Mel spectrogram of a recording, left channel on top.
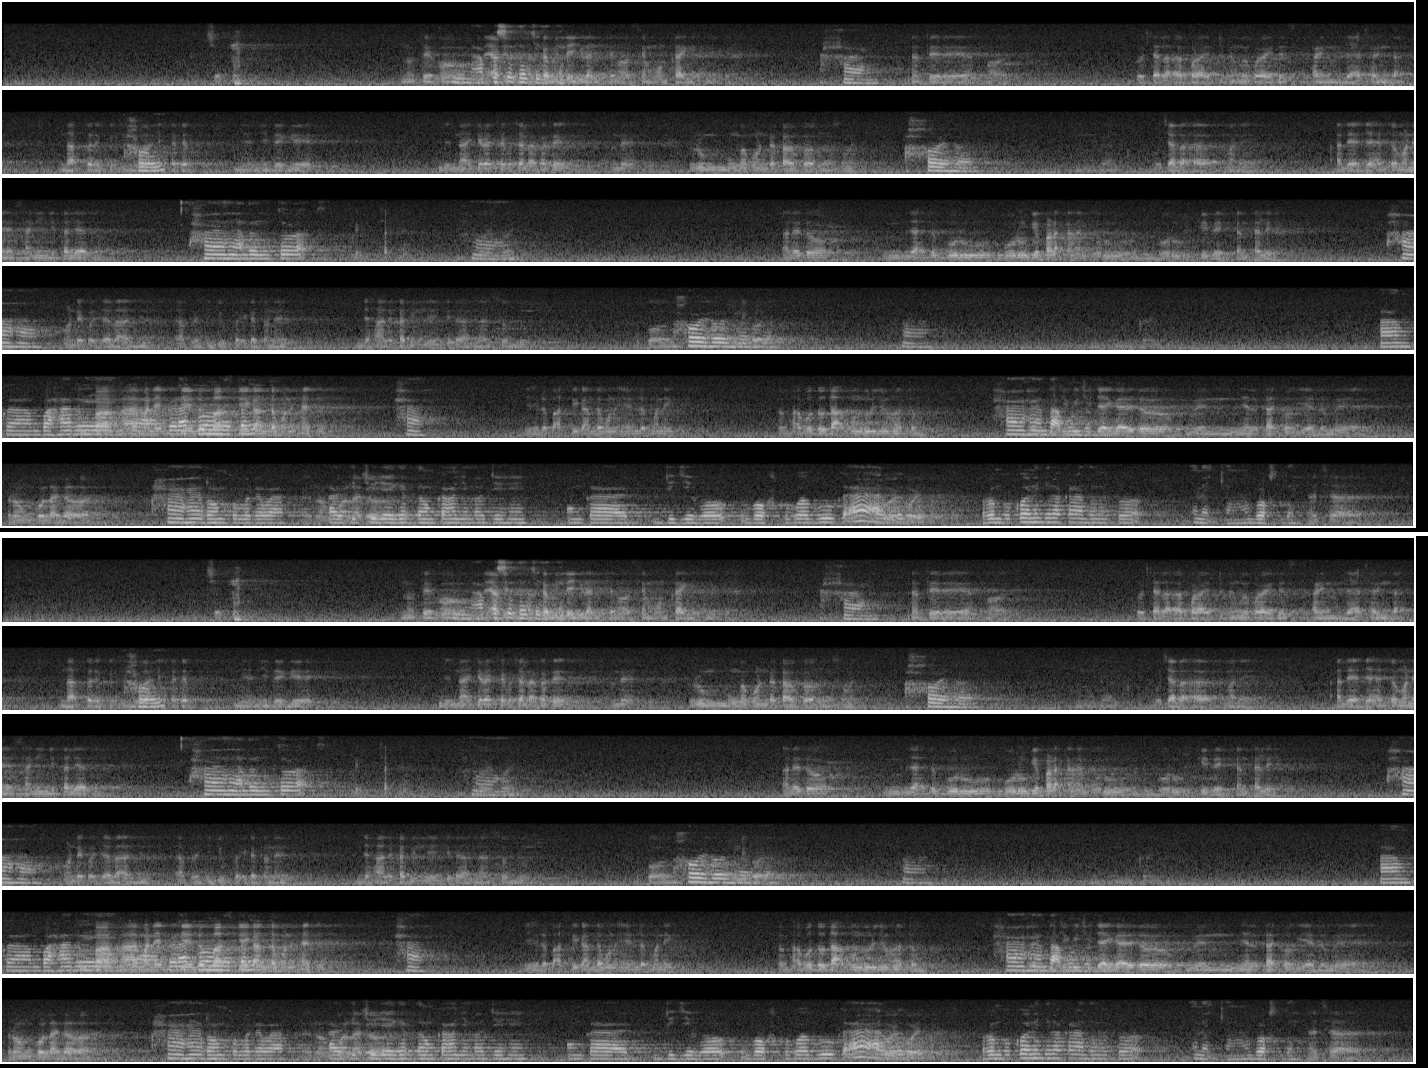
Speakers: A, on the right; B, on the left.
A: ᱟᱪᱪᱷᱟ ᱱᱚᱛᱮ ᱦᱚᱸ
B: ᱦᱮᱸ
A: ᱢᱟᱱᱮ
B: ᱟᱯᱮ
A: ᱟᱵᱤᱱ
B: ᱥᱮᱫ
A: ᱡᱟᱦᱟᱸ
B: ᱫᱚ ᱪᱮᱫ
A: ᱞᱮᱠᱟ ᱵᱤᱱ ᱞᱟᱹᱭ ᱠᱮᱫᱟ ᱱᱚᱛᱮ ᱦᱚᱸ ᱥᱮᱢ ᱚᱱᱠᱟ ᱜᱮ ᱦᱩᱭᱩᱜᱼᱟ
B: ᱦᱮᱸ
A: ᱱᱚᱛᱮ ᱨᱮ ᱦᱚᱸ ᱠᱚ ᱪᱟᱞᱟᱜᱼᱟ ᱠᱚᱲᱟ ᱜᱤᱫᱽᱨᱟᱹ ᱰᱟᱺᱜᱽᱣᱟᱹ ᱠᱚᱲᱟ ᱜᱤᱫᱟᱹᱨ ᱥᱟᱹᱲᱤᱢ ᱡᱟᱦᱮᱨ ᱥᱟᱹᱲᱤᱢ ᱫᱟᱵ ᱫᱟᱵ ᱠᱟᱛᱮ ᱠᱚ ᱦᱤᱡᱩᱜᱼᱟ
B: ᱦᱳᱭ
A: ᱦᱮᱡ ᱠᱟᱛᱮ ᱧᱤᱼᱧᱤᱫᱟᱹ ᱜᱮ ᱱᱟᱭᱠᱮ ᱨᱟᱪᱟ ᱛᱮ ᱠᱚ ᱪᱟᱞᱟᱣ ᱠᱟᱛᱮᱫ ᱚᱸᱰᱮ ᱨᱩᱢ ᱵᱚᱸᱜᱟ ᱵᱚᱱ ᱰᱟᱠᱟᱣ ᱠᱚᱣᱟ ᱩᱱ ᱥᱚᱢᱚᱭ
B: ᱦᱳᱭ ᱦᱳᱭ
A: ᱚᱱᱠᱟᱱ ᱠᱚᱼᱠᱚ ᱪᱟᱞᱟᱜᱼᱟ ᱢᱟᱱᱮ ᱟᱞᱮᱭᱟᱜ ᱡᱟᱦᱮᱸᱨ ᱫᱚ ᱢᱟᱱᱮ ᱥᱟᱺᱜᱤᱧ ᱜᱮᱛᱟ ᱞᱮᱭᱟ ᱛᱚ
B: ᱦᱮᱸ ᱦᱮᱸ ᱟᱫᱚ ᱡᱚᱛᱚ ᱦᱚᱲᱟᱜ
A: <unintelligible> ᱦᱮᱸ
B: ᱦᱮᱸ
A: ᱦᱳᱭ ᱦᱳᱭ
B: <inaudible>
A: ᱟᱞᱮ ᱫᱚ ᱡᱟᱦᱮᱸᱨ ᱫᱚ ᱵᱩᱨᱩ ᱵᱩᱨᱩ ᱜᱮ ᱯᱟᱲᱟᱜ ᱠᱟᱱᱟ ᱵᱩᱨᱩ ᱵᱩᱨᱩ ᱵᱷᱤᱛᱤᱨ ᱨᱮ ᱠᱟᱱ ᱛᱟᱞᱮᱭᱟ
B: ᱦᱮᱸ ᱦᱮᱸ
A: ᱚᱸᱰᱮ ᱠᱚ ᱪᱟᱞᱟᱜᱼᱟ ᱛᱟᱯᱚᱨᱮ ᱦᱤᱡᱩᱜ ᱠᱚ ᱦᱮᱡ ᱠᱟᱛᱮ ᱚᱱᱮ ᱡᱟᱦᱟᱸ ᱞᱮᱠᱟ ᱵᱤᱱ ᱞᱟᱹᱭ ᱠᱮᱫᱟ ᱚᱱᱟ ᱥᱩᱠ ᱫᱩᱠ ᱟᱠᱚ
B: ᱦᱳᱭ ᱦᱳᱭ
A: ᱠᱩᱞᱤ
B: ᱦᱳᱭ
A: ᱵᱟᱲᱟ
B: ᱦᱮᱸ ᱦᱮᱸ
A: ᱚᱱᱠᱟ ᱜᱮ
B: ᱟᱨ ᱚᱱᱠᱟ ᱵᱟᱦᱟ ᱨᱮ
A: ᱵᱟᱦᱟ
B: ᱚᱱᱠᱟ
A: ᱢᱟᱱᱮ
B: ᱯᱮᱲᱟ
A: ᱡᱮ ᱦᱤᱞᱳᱜ
B: ᱠᱚ
A: ᱵᱟᱥᱠᱮ
B: ᱱᱮᱶᱛᱟ ᱦᱩᱭᱩᱜ
A: ᱠᱟᱱ
B: ᱜᱮᱭᱟ
A: ᱛᱟᱵᱚᱱᱟ ᱦᱮᱸ ᱥᱮ
B: ᱦᱮᱸ
A: ᱡᱮ ᱦᱤᱞᱳᱜ ᱵᱟᱥᱠᱮ ᱠᱟᱱ ᱛᱟᱵᱚᱱᱟ ᱮᱱᱦᱤᱞᱳᱜ ᱢᱟᱱᱮ ᱟᱵᱚ ᱫᱚ ᱫᱟᱜ ᱵᱚᱱ ᱫᱩᱞ ᱧᱚᱜᱚᱜᱼᱟ ᱛᱚ
B: ᱦᱮᱸ
A: ᱟᱨ
B: ᱦᱮᱸ
A: ᱠᱤᱪᱩ
B: ᱫᱟᱜ ᱵᱚᱱ
A: ᱠᱤᱪᱩ
B: ᱫᱩᱞ
A: ᱡᱟᱭᱜᱟ
B: ᱡᱚᱱᱟᱜᱼᱟ
A: ᱨᱮ ᱫᱚ ᱵᱮᱱ ᱧᱮᱞ ᱟᱠᱟᱜ ᱠᱚ ᱜᱮᱭᱟ ᱫᱚᱢᱮ ᱨᱚᱝ ᱠᱚ ᱞᱟᱜᱟᱣᱟ
B: ᱦᱮᱸ ᱦᱮᱸ ᱨᱚᱝ ᱠᱚ ᱞᱟᱜᱟᱣᱟ
A: ᱨᱚᱝ
B: ᱟᱨ
A: ᱠᱚ
B: ᱠᱤᱪᱷᱩ
A: ᱞᱟᱜᱟᱣᱟ
B: ᱡᱟᱭᱜᱟ ᱨᱮᱫᱚ ᱚᱱᱠᱟ ᱦᱚᱸ ᱧᱮᱞᱚᱜᱼᱟ ᱡᱮ ᱦᱮᱸ ᱚᱱᱠᱟ ᱰᱤᱡᱮ ᱵᱚᱠ ᱵᱚᱠᱥ ᱠᱚᱠᱚ ᱟᱹᱜᱩᱣᱟᱠᱟ-ᱟ ᱟᱨ
A: ᱦᱳᱭ
B: ᱚᱱᱠᱟ
A: ᱦᱳᱭ
B: ᱠᱚ
A: ᱦᱳᱭ
B: ᱨᱚᱝ ᱠᱚᱠᱚ ᱮᱱᱮᱡ ᱡᱚᱱᱚᱜ ᱠᱟᱱᱟ ᱫᱚᱢᱮ ᱠᱚ ᱮᱱᱮᱡ ᱠᱟᱱᱟ ᱵᱚᱠᱥ ᱛᱮ
A: ᱟᱪᱪᱷᱟ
